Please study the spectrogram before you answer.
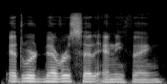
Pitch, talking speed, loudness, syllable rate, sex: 120 Hz, 145 wpm, -16 LUFS, 5.2 syllables/s, male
